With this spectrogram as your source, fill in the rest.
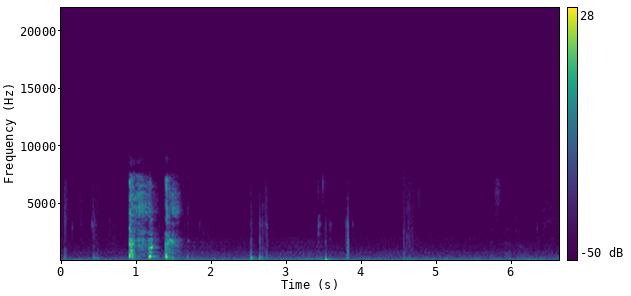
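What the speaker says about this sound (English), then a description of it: "Sorry about the cough." A person coughs a few times in a quick, harsh burst close to the microphone during a game session, followed by scattered clicks and light background noise.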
